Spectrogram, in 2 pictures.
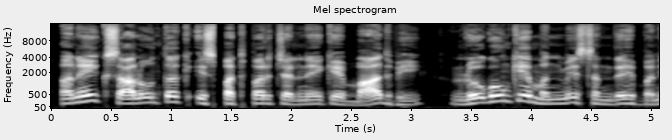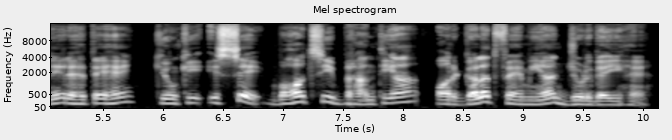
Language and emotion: Hindi, neutral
